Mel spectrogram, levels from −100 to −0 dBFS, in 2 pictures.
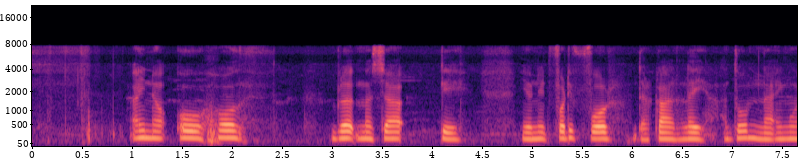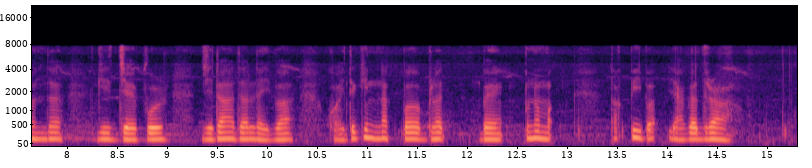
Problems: background sounds at intervals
